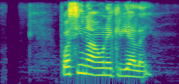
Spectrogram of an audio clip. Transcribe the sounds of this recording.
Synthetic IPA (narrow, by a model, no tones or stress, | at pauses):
pʌsʰinʌawnekrijalaj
